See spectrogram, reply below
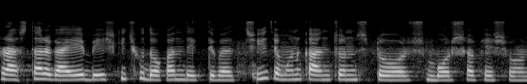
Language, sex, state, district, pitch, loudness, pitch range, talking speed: Bengali, female, West Bengal, Jhargram, 215 Hz, -20 LUFS, 205-225 Hz, 145 wpm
